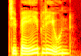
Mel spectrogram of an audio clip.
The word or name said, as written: tilbagebleven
